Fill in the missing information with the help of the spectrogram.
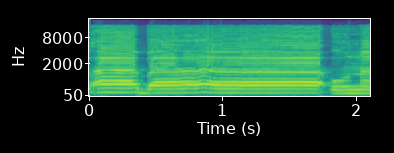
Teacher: الف مدہ کے بعد حمزہ ہے اور حمزہ اسی کلمے میں ہے تو یہاں مد متصل ہے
